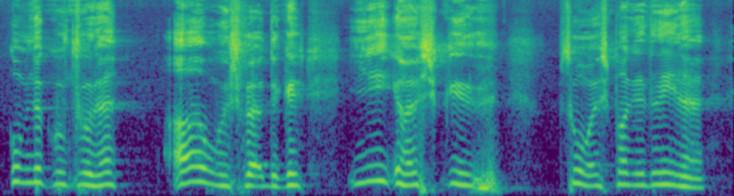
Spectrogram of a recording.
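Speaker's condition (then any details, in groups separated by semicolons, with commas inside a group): Cerebral palsy; wheelchair user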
